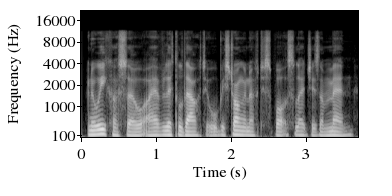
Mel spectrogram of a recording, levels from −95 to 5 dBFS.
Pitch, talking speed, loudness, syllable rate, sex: 120 Hz, 310 wpm, -17 LUFS, 6.6 syllables/s, male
